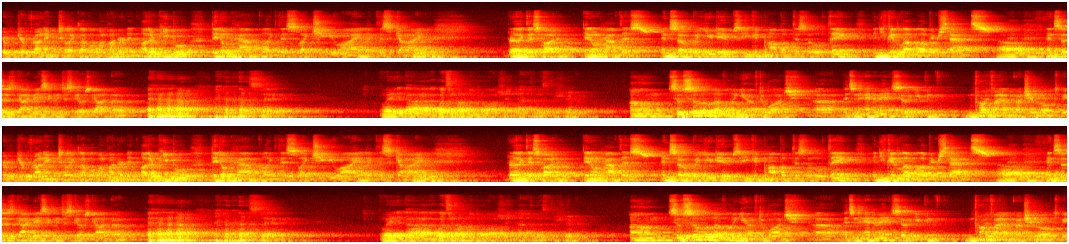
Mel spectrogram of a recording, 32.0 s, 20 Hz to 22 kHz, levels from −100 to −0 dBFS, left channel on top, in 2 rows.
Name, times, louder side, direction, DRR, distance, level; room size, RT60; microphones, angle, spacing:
voice 1, 0.0-6.9 7.6-8.4 8.7-14.8 15.1-17.8 25.4-30.0 30.4-31.9, equal, 50° right, -6 dB, 4.6 m, -27 dB
voice 2, 6.1-6.5 9.9-10.2 14.9-15.8 18.1-20.1 21.6-24.6, equal, 10° right, -5 dB, 2.3 m, -26 dB
20.0 x 6.8 x 8.3 m, 2.3 s
head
